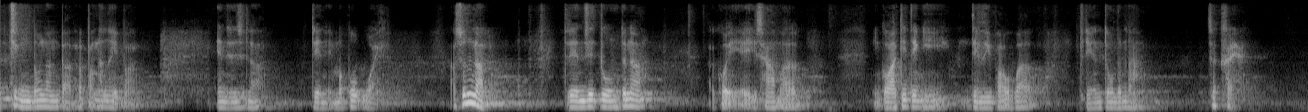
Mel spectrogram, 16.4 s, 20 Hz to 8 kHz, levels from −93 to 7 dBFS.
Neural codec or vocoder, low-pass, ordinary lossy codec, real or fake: codec, 16 kHz, 1.1 kbps, Voila-Tokenizer; 7.2 kHz; none; fake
